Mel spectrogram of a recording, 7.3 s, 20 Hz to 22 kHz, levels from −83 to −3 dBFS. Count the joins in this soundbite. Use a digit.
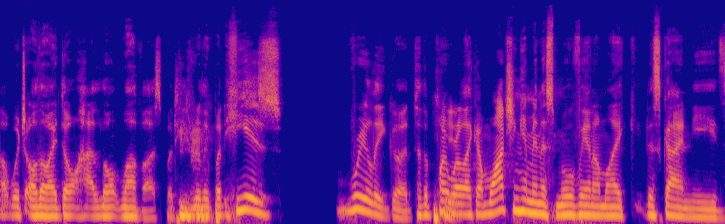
0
